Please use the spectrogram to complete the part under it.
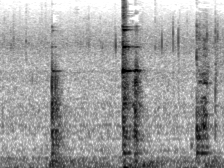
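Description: Methi leaves fry in a pan, a low sizzle broken by three quick scraping stirs, one with a bright metallic clink, close up and with no voices.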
